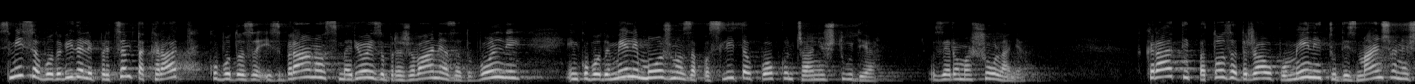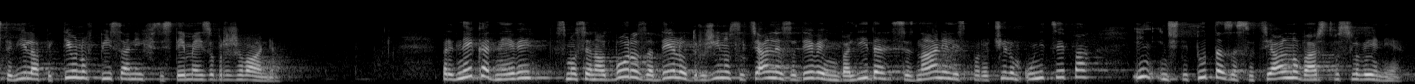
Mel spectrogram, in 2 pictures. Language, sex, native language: Slovenian, female, Slovenian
